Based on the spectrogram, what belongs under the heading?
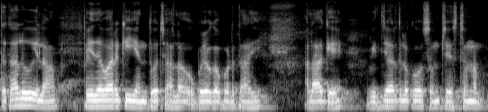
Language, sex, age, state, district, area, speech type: Telugu, male, 18-30, Telangana, Yadadri Bhuvanagiri, urban, spontaneous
